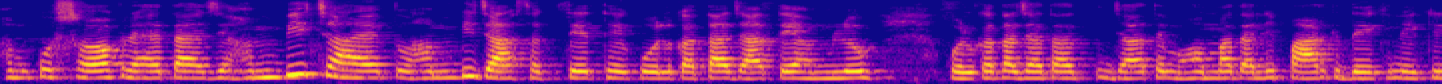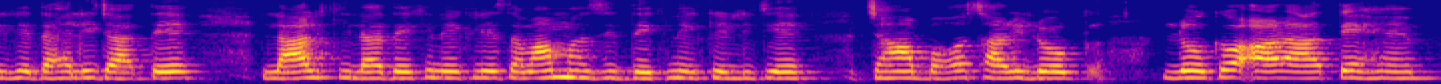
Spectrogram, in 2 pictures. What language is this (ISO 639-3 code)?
urd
